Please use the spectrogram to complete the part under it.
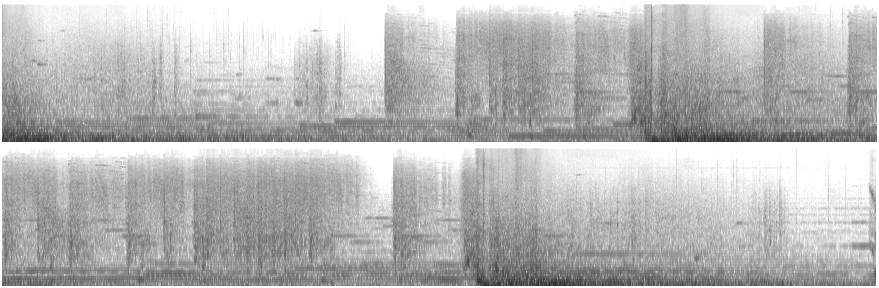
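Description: Incendio fire spell casts in Hogwarts Legacy on Switch, two heavy whooshing blasts erupting loudly over a continuous music-like ambient bed, spaced several seconds apart.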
